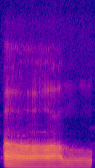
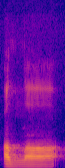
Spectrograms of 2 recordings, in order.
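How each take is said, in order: First: The first vowel, the opening A, is held long. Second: The second vowel, in la, is held long. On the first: It turns into a question doubting that God is greatest. The speaker calls it wrong. "batal solat" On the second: God is the greatest. The speaker calls it right. "itu benar"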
